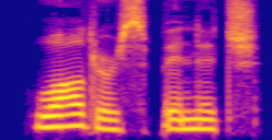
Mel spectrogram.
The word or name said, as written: water spinach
